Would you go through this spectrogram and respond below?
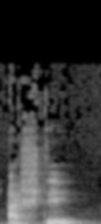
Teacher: again we have the E in the middle that we eat up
